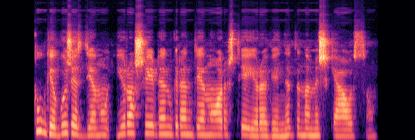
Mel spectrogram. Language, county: Lithuanian, Vilnius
